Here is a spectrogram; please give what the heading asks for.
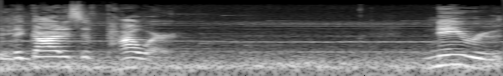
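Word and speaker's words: Nayru: Nehru, the goddess of wisdom. I've always pronounced it Naira.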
